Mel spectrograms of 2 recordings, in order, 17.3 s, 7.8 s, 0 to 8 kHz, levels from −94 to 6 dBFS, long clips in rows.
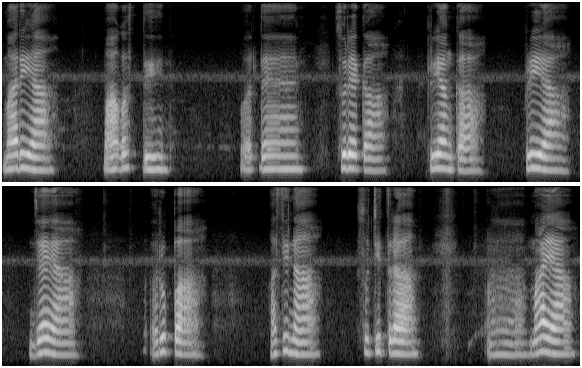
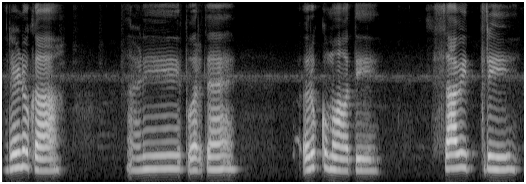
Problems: constant background noise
